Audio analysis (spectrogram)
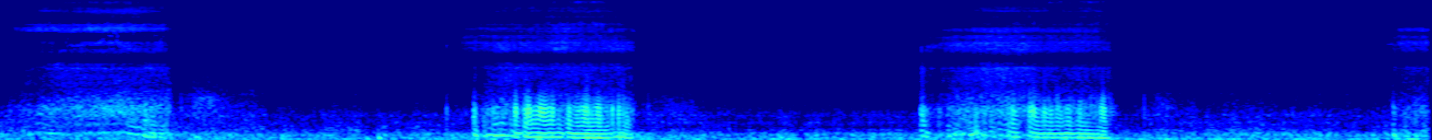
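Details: Twelve-year-old fawn pug Maria, an elderly female in Japan, snores through a December nap: three drawn-out vibrating snorts about four to five seconds apart, with a hoarse low hum and wheezy flutter between them.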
